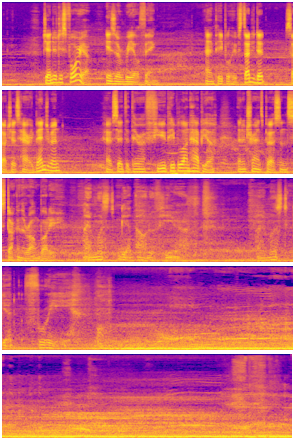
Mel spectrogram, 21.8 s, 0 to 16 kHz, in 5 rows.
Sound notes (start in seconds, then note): 14.4 sobbing and creepy laughter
